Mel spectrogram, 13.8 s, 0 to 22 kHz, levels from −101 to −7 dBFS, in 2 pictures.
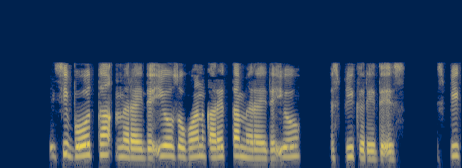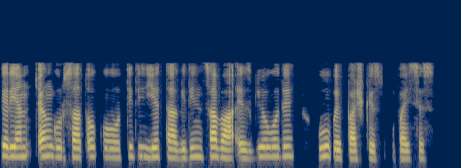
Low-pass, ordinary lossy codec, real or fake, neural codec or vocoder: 5.4 kHz; MP3, 48 kbps; real; none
